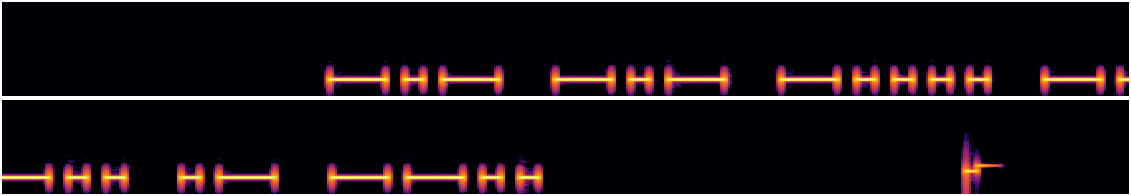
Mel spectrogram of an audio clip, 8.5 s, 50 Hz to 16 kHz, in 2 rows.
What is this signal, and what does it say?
Morse code, heard as a keyed tone, about 17 wpm, 700 Hz. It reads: KK6ZAZ
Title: USA Call Signs - 6 Characters - 3x Character Spacing - 17wpm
